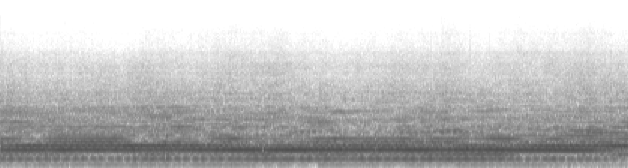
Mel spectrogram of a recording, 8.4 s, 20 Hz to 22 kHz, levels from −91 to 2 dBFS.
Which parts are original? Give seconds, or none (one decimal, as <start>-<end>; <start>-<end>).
0.0-3.5; 5.0-8.4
